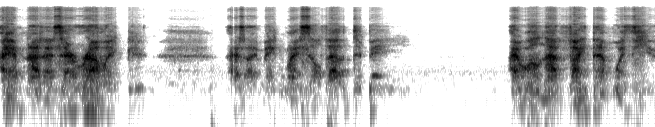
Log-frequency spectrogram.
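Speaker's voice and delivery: alien, otherworldly monster voice. The Nothic answers the whole party's question; Nothic voice. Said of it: "It's more of like this rotting, gremlin, scaly motherfucker. / It's more of like this rotting, gremlin, scaly motherfucker. Creepy looking. / I hope you guys are feeling like a little alien / Hannibal".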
